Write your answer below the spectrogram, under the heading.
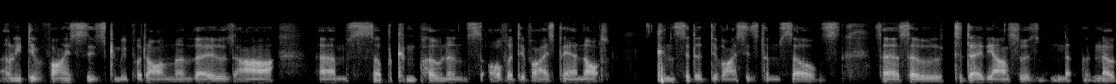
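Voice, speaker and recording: Deep flat-voiced man answering tech questions. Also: no room sound, muffled recording. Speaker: technical expert. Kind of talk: technical Q&A answer.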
